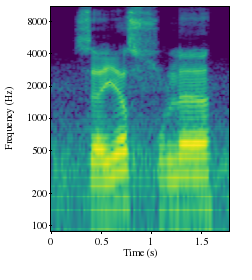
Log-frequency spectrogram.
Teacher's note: c'est sin, elle est muraqqaqa, elle est de basse tonalité.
